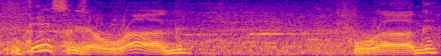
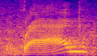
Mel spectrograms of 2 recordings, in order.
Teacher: Rug has the short uh sound like cup and up.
